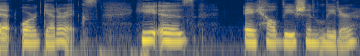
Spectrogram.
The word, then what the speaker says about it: Orgetorix: The first name is Orgetorix. Orgetorix, like a Roman name, does it? By the way, you should make sure you know how to say it, Orgetorix.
